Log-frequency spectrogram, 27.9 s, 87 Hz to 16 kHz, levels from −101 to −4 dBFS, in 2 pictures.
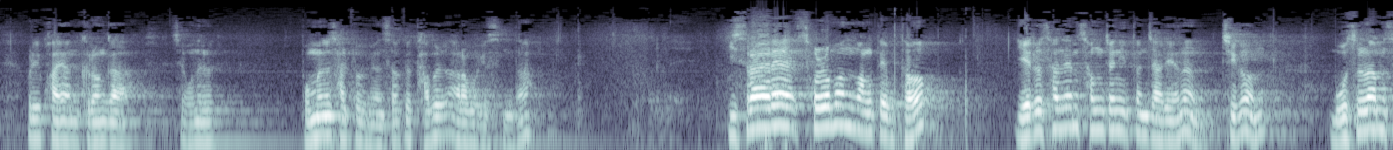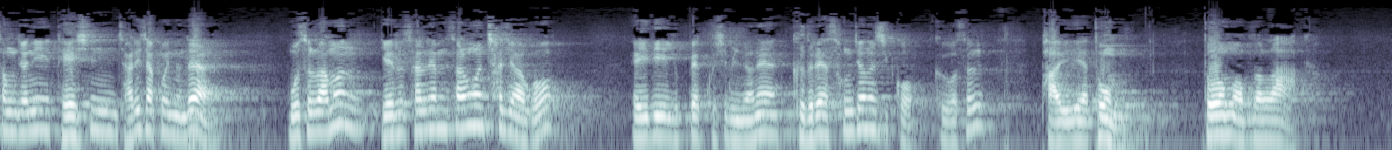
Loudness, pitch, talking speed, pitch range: -15 LUFS, 140 Hz, 230 characters per minute, 120-170 Hz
